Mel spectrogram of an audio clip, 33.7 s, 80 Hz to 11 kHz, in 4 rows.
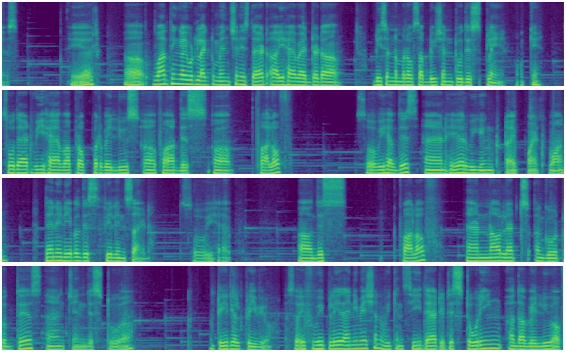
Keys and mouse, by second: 0.3 ctrl+shift+drag, 2.3 Tab, 4.5 Tab, 4.5-17.3 middle drag, 13.0 Tab, 17.3-18.6 drag, 18.6 middle click, 18.8-19.7 drag, 19.7 middle click, 19.8-24.3 drag, 21.8 space, 23.5 space, 23.6 x, 24.4 click, 24.9 Tab, 25.7 z, 27.9 click, 28.7 shift+Right, 28.8 shift+Left, 28.8 shift+click, 29.4 shift+space, 29.6 shift+click, 29.7 shift+Left, 29.9 click, 30.8 space, 32.8-33.7 drag.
